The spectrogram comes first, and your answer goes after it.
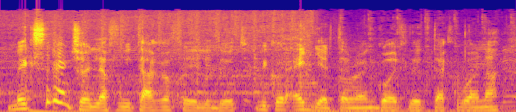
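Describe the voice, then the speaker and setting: A Hungarian man giving excited football gameplay commentary, exclaiming and stretching his words as he follows the play. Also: fairly low pitch. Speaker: gaming video creator commentating own match. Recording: music behind the voice. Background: music.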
